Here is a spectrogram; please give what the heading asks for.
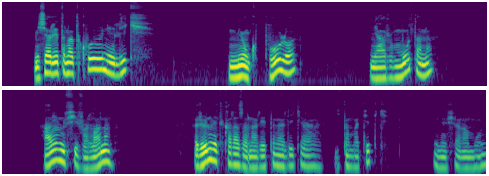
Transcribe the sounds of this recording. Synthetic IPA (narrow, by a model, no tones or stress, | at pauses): misaɾet̪anat̪i̥kʰunalikʲi̥ | miuŋɡu̥b̥ula | niaɾumut̪anə | aɾinifivalananə̥ | rewnimet̪i̥kaɾazanaɾet̪inalikʲə | it̪əmat̪et̪i̥kʲə̥ | inenfianamun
